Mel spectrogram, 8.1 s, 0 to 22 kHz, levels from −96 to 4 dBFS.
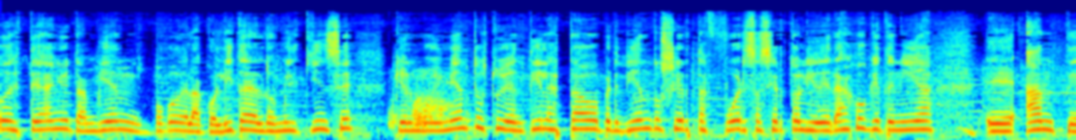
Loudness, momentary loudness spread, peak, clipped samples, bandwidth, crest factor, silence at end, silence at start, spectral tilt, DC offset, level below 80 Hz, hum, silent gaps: -20 LUFS; 4 LU; -2 dBFS; under 0.1%; 16.5 kHz; 18 dB; 0 s; 0 s; -5 dB/octave; under 0.1%; -48 dBFS; none; none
